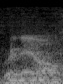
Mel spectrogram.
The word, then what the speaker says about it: Grinnell: I'd also like to move for adoption of resolution number 92, which is approved renewal of the Tyco Simplex Grinnell service agreement. Am I pronouncing that right?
